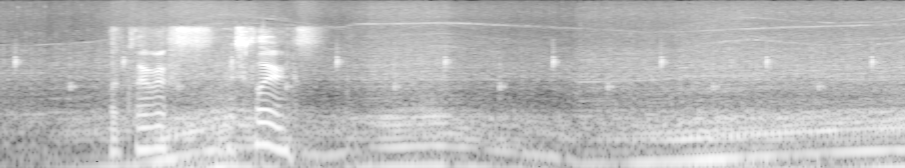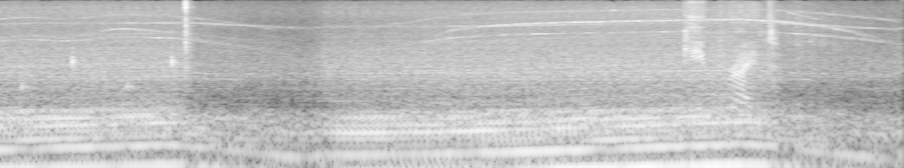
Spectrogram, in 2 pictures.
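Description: A truck engine rumbles steadily, rising and falling in pitch as it shifts gears.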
